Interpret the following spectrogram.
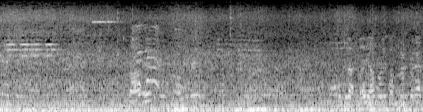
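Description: Steady low hum of busy street noise, with voices talking briefly in the background.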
